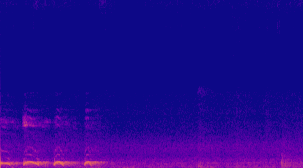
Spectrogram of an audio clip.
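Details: Spotted dove cooing in a standard voice meant to stir decoy birds into calling: three short, bent coos in quick succession, then near silence with faint room noise.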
